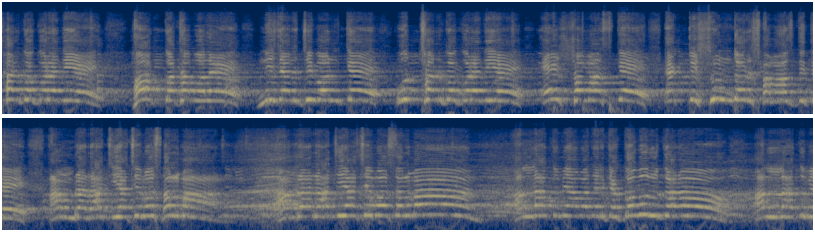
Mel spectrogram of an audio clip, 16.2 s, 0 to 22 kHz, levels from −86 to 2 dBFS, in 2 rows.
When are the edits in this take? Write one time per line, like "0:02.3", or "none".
none

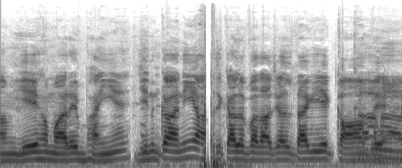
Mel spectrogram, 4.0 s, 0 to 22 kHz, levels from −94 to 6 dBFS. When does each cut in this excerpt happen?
0:01.3

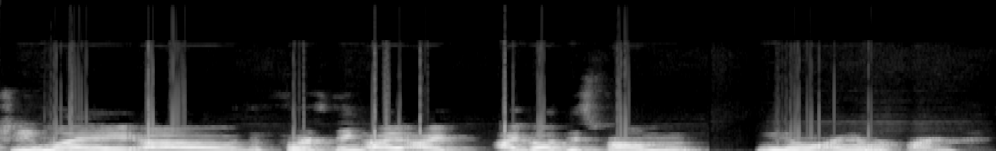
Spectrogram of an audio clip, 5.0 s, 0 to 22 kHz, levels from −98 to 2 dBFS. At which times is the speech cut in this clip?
0:03.5

